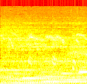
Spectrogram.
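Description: A chicken in the puzzle game All of You clucks softly in a short run of low, throaty calls over a steady faint background hum.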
